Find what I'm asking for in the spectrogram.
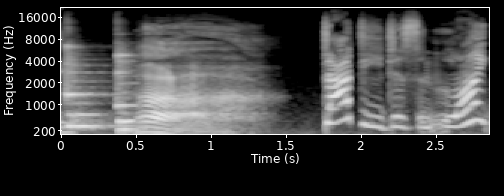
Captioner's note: sighs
